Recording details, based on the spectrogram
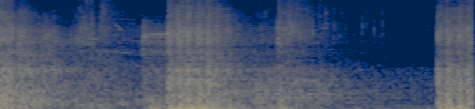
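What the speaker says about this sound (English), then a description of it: "Good use of the MG there." Machine gun fire in a World War II real-time strategy game match, a rough burst of rattling shots amid dense battlefield noise, with a louder volley near the end.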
